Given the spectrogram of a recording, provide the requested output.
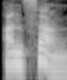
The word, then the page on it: unsung: American English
